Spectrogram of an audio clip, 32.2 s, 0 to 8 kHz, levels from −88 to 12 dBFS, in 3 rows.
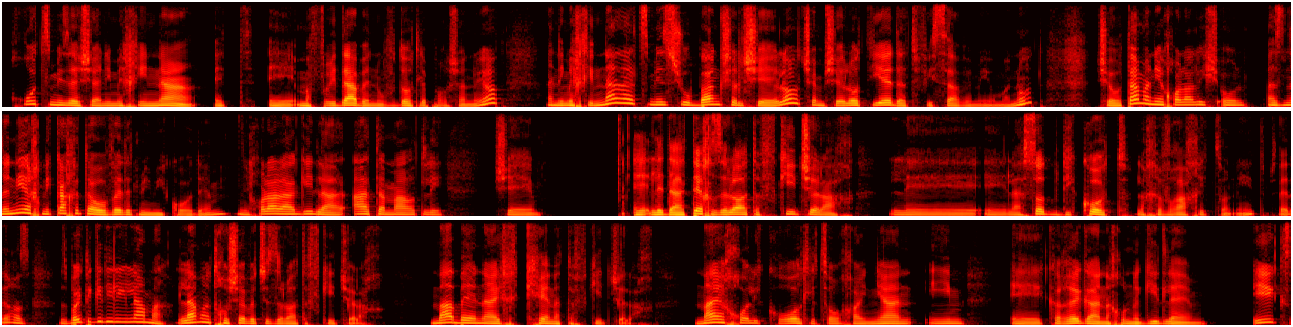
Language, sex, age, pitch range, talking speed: Hebrew, female, 30-49, 135-185 Hz, 150 wpm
